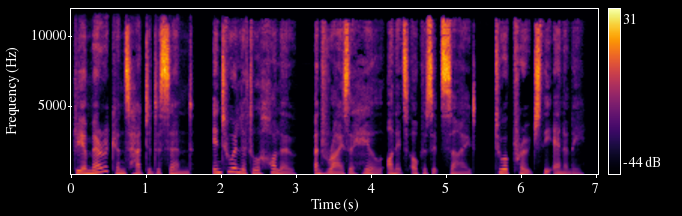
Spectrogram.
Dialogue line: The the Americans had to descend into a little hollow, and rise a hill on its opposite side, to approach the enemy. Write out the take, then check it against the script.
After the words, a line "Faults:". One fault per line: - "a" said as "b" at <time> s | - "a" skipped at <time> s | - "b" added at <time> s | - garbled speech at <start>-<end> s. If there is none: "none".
The Americans had to descend into a little hollow, and rise a hill on its opposite side, to approach the enemy.
Faults:
- "the" skipped at 0.1 s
